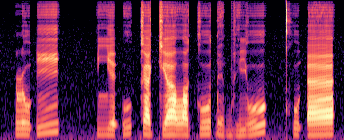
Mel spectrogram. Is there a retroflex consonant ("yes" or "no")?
yes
